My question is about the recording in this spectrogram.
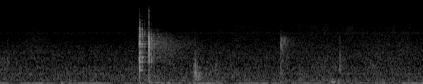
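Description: Snooker balls striking: one sharp, ringing click of ball on ball about a second and a half in, then a few fainter knocks as the balls run on, over a hushed arena. This is the black being potted.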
